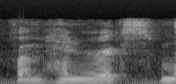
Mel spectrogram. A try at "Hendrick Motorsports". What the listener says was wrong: From Hendrick. No, it's not Hendrick's. It's Hendrick. It's Hendrick Motorsports.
